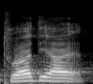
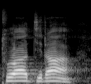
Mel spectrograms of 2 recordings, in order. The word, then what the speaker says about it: 두아디라: 우상을 섬기고 제사하고 그 재물을 먹은 사람이에요.이어서 나오는 교회는 두아디아 두아디라 교회인데 아 발음이 좀 어려워요. 두아디라. 예. 두아디라.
